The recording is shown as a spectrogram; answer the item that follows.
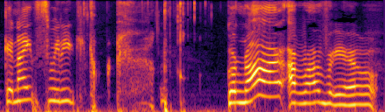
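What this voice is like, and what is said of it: Talking as if wearing mouth guard. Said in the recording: “best mouth guard impression ... that was so good”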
